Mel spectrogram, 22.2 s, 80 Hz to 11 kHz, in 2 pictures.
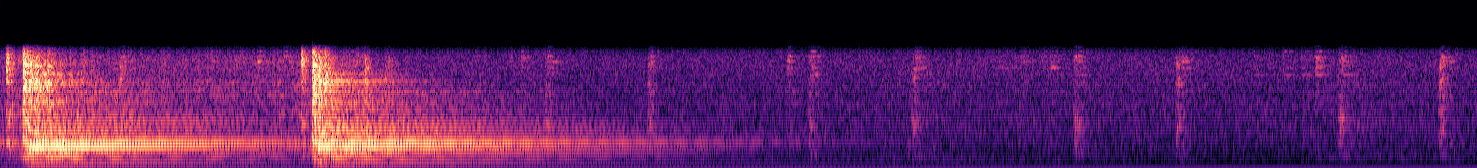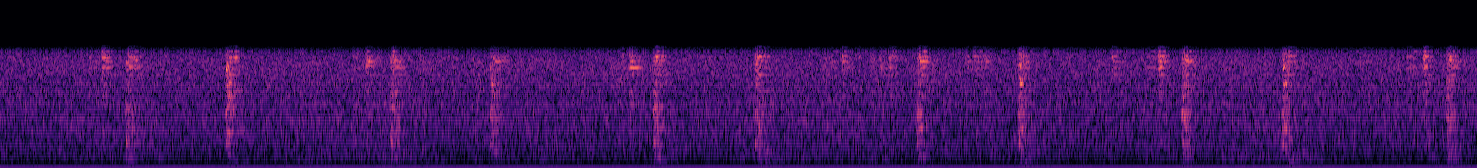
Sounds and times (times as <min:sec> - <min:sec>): Tick-tock: 0:05.9 - 0:07.0, 0:08.8 - 0:09.0, 0:10.8 - 0:11.0, 0:12.8 - 0:13.0, 0:15.8 - 0:18.1, 0:18.7 - 0:20.9.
